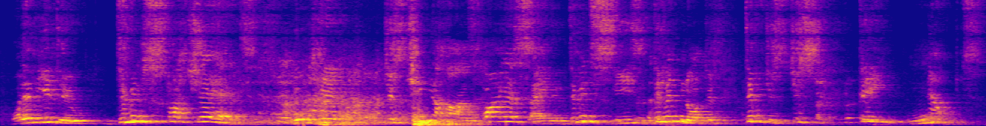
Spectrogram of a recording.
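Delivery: loud, high, laughing warning from dad; dad hammers the rules into his son; urgent warning. Retold or imitated. Dad warning his son at the auction, loud and laughing.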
